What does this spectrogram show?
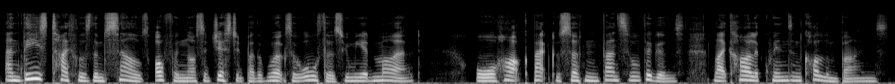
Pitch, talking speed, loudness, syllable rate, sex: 170 Hz, 175 wpm, -18 LUFS, 5.9 syllables/s, female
